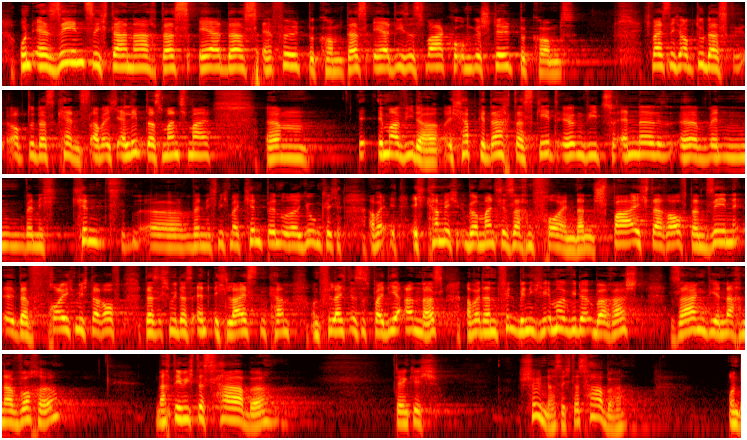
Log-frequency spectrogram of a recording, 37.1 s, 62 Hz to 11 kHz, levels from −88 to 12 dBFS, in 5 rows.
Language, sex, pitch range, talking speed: German, male, 170-210 Hz, 180 wpm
